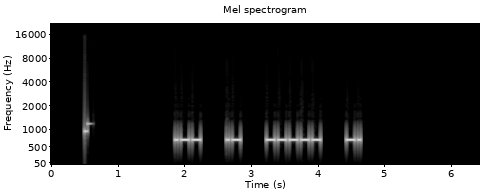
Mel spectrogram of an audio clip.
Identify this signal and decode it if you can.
Morse code, heard as a keyed tone, about 28 wpm, spaced as for 16 wpm, 700 Hz. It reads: WA0N
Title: USA Call Signs - 4 Characters - 3x Character Spacing - 28wpm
